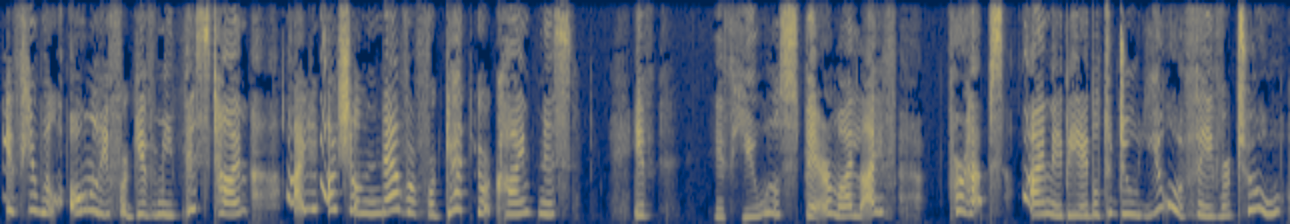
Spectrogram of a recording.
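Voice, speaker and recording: A woman voicing a tiny frightened male mouse, pleading and stammering in a shrill voice in a storybook reading. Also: animated, takes it slowly, pushed and bright, no room sound, heavily acted.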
